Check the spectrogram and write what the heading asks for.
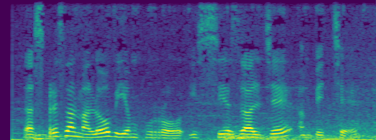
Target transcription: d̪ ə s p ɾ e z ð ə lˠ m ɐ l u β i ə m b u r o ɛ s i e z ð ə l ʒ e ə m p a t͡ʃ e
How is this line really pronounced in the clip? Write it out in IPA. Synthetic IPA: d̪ ə s p ɾ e z ð ə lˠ m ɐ l o β i ə m p u r o i s i e z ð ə l ʒ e ə m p i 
